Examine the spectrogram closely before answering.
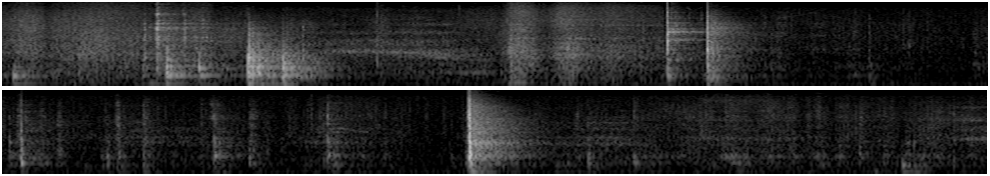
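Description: Hand plane and a wooden cleat being worked and handled on the bench: a few short strokes about a second in, then scattered sharp wooden knocks and taps, the loudest a little past seven seconds in.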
